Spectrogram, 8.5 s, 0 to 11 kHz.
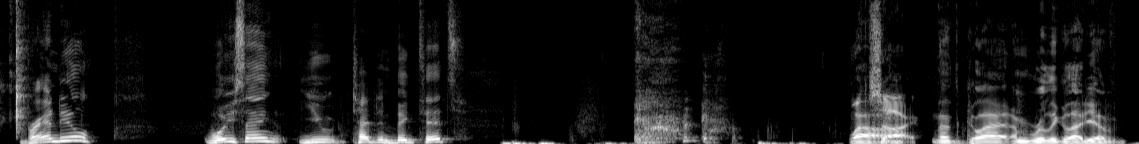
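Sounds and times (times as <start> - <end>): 
speech: 0.0 - 3.6, 6.4 - 8.5
harsh coughs: 4.7 - 5.8.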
